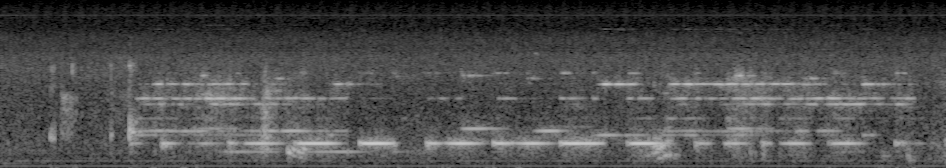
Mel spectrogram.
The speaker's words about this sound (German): Wow. Spielt eure Türklingel ein ganzes Lied? Ja, das ist ein ganzes Lied bei uns.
